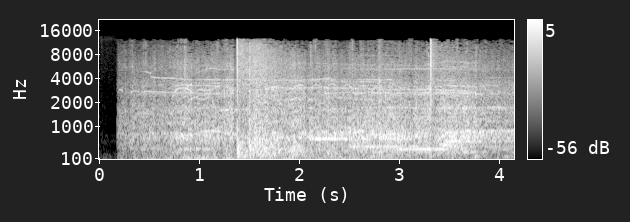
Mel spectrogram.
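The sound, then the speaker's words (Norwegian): A large outdoor crowd of demonstrators in Tahrir Square, Cairo, roars and cheers in celebration in the evening, a continuous dense din punctuated by two sharp firecracker bangs that cut through the noise. “Meldingene om at den forhatte ekspresidenten er døende, vakte jubel på Tariq-plassen i Kairo i går kveld.”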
